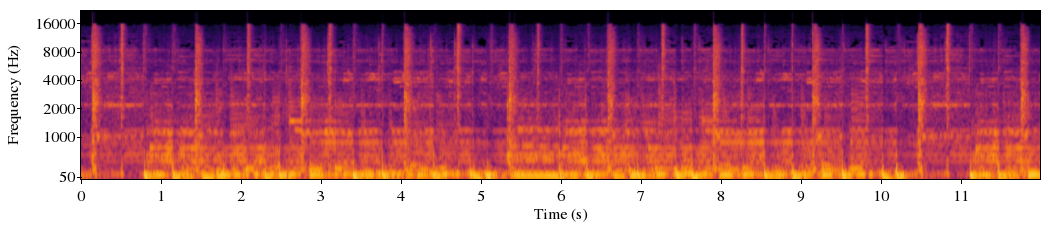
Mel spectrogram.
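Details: Loud driving music with drums, bass and guitar throughout, no animal voice audible.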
